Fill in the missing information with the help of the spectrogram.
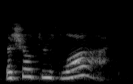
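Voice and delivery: high, drawn-out yell. A narrator's reading. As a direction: cry out the bad news slowly. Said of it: "yelled Caddy".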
